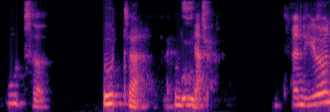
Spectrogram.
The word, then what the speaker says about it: Ute: My name, you say the German way people call me is Ute.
